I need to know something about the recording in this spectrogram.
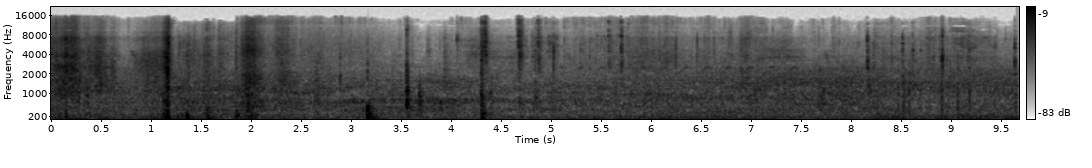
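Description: A long metal rod taps and scrapes against a car door.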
